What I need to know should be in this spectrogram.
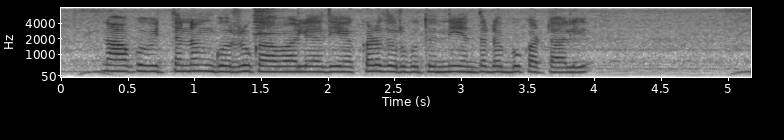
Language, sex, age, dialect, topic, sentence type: Telugu, female, 25-30, Central/Coastal, agriculture, question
